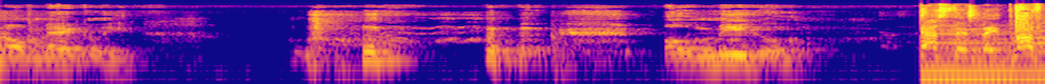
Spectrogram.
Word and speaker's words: Omegle: Your camera's a Omegle. Okay, that's how you pronounce it. I'm saying Omegle.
